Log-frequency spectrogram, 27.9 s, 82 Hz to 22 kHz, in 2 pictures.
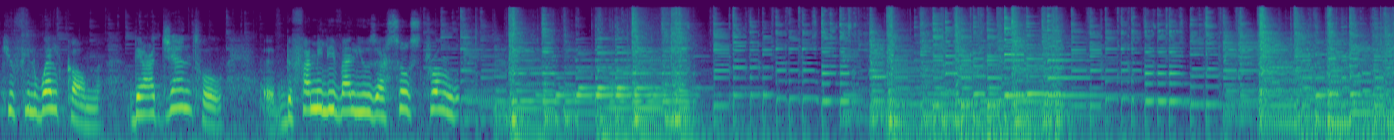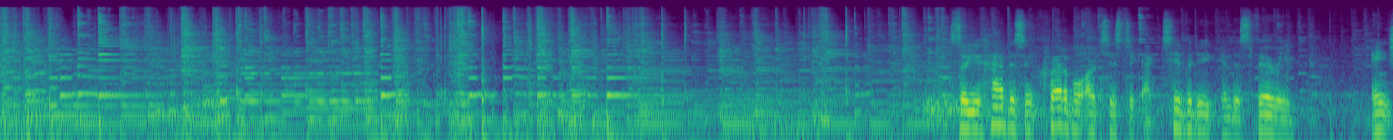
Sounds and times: Flamenco: 4.3 - 27.8.

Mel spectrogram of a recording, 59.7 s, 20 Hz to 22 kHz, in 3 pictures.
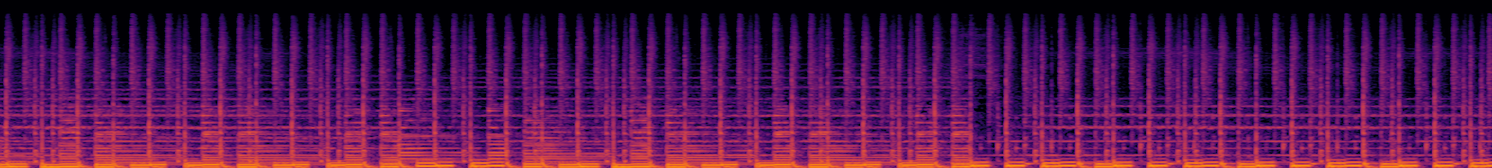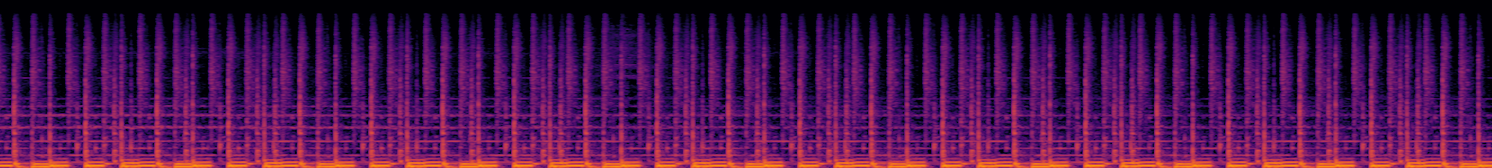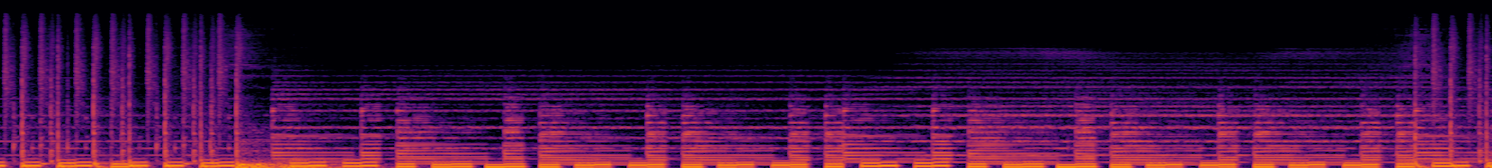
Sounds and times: Music: 0.0 - 59.6.

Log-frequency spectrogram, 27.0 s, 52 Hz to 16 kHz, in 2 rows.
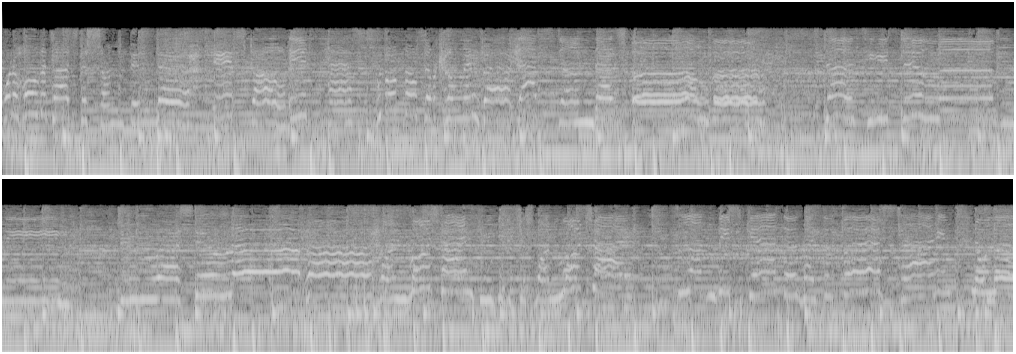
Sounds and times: Male singing: 0.0 - 10.3, 11.0 - 14.4, 15.0 - 21.9, 22.6 - 26.9
Music: 0.0 - 26.9
Female singing: 5.9 - 10.3, 11.0 - 14.4, 18.5 - 26.9.

